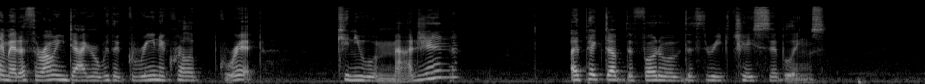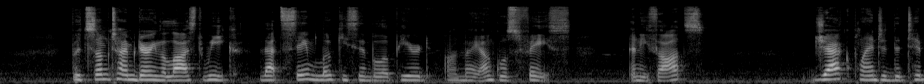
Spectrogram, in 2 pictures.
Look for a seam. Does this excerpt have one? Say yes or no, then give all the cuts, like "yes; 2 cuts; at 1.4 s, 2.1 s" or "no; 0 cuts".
no; 0 cuts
